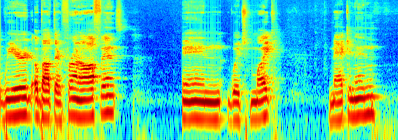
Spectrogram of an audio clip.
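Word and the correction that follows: Maccagnan: Am I saying that right? – McCagnon.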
